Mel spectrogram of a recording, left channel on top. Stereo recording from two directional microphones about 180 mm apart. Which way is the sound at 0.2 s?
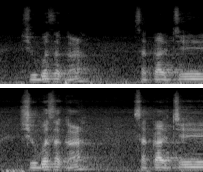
Centre (ahead or behind).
